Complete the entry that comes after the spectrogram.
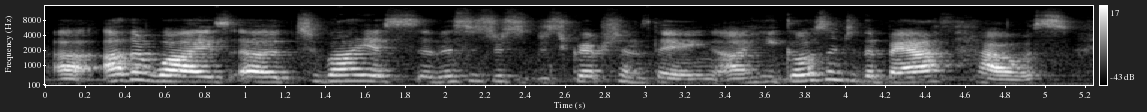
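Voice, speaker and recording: A woman's voice: a little high, normal speed, a bit bright, echoey room, a little hiss or hum, rough recording. A woman giving casual comedic book commentary in a sarcastic, exasperated, conversational way. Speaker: host of a book read-along.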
